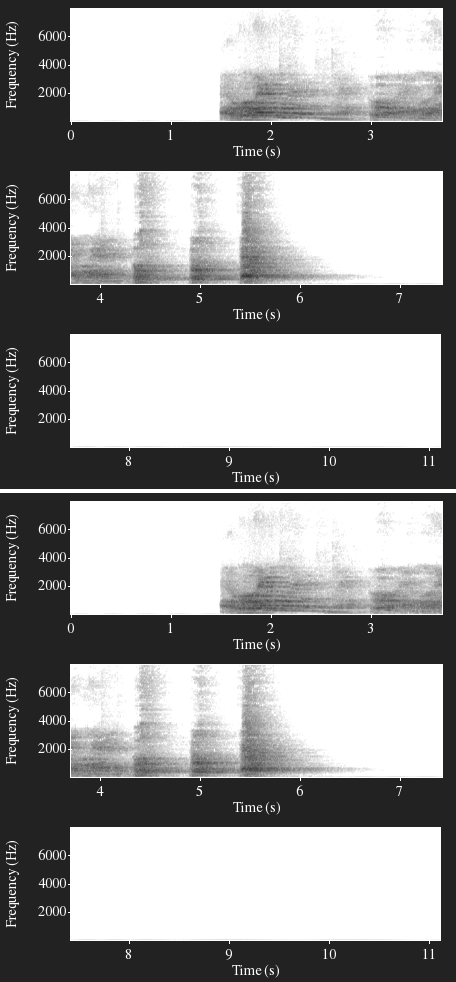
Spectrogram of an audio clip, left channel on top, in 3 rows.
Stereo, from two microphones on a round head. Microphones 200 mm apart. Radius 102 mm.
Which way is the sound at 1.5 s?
50° left (ahead or behind).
